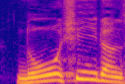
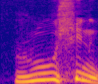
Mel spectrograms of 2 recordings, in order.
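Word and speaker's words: 鲁迅: 중국 발음은 턴두슈 그다음에 노신이라는 사람인데 루신 그래요.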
